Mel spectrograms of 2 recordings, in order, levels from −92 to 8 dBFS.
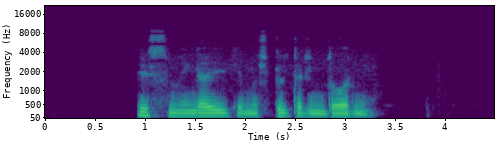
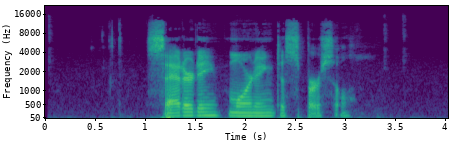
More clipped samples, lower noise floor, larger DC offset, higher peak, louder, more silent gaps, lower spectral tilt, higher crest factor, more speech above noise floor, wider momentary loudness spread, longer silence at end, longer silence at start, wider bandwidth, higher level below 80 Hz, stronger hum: neither; first, -89 dBFS vs -61 dBFS; neither; second, -10 dBFS vs -2 dBFS; second, -26 LUFS vs -20 LUFS; neither; first, -8.5 dB/octave vs -3.5 dB/octave; about the same, 18 dB vs 22 dB; first, 64 dB vs 41 dB; second, 7 LU vs 12 LU; first, 1.25 s vs 0.95 s; about the same, 0.95 s vs 1.05 s; second, 7.8 kHz vs 13.5 kHz; second, -58 dBFS vs -36 dBFS; neither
